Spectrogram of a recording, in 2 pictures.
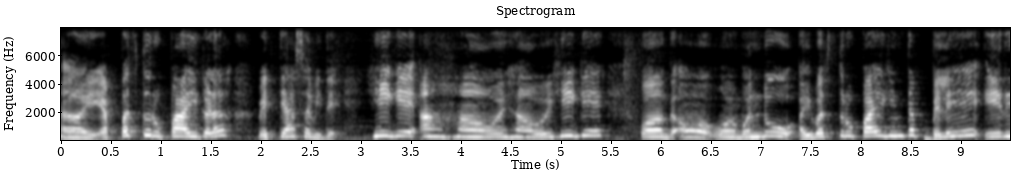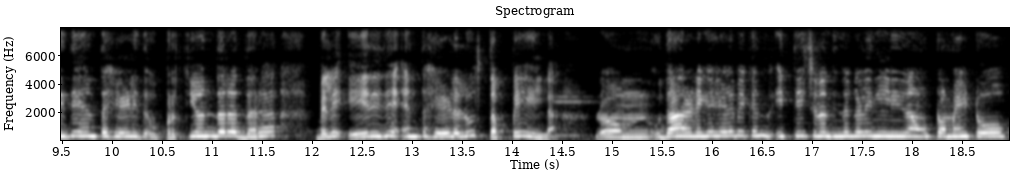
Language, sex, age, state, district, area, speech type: Kannada, female, 60+, Karnataka, Shimoga, rural, spontaneous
